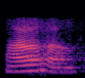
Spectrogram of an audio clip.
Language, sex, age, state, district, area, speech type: Odia, female, 30-45, Odisha, Koraput, urban, conversation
